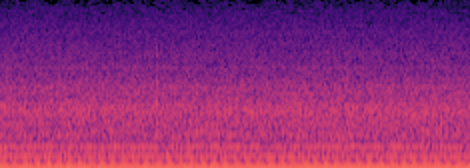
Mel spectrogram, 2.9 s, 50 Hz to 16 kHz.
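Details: Jeep with a newly installed engine on its first start, 30 psi oil pressure, transfer case in neutral, coolant warming and transmission cold and possibly low on fluid: a smooth, even low hum with no knocks or misses; a clean idle.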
